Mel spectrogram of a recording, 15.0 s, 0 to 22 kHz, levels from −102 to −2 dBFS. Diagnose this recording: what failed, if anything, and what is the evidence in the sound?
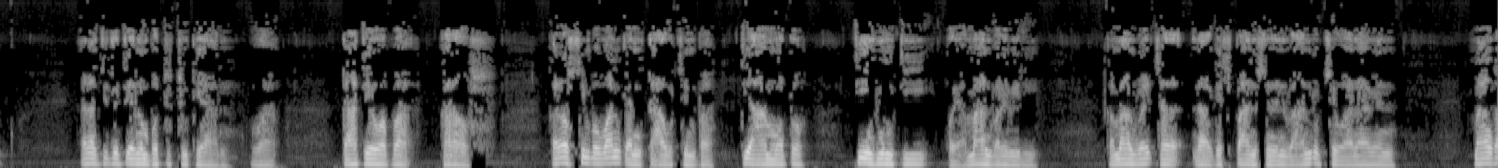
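Heavy codec damage runs throughout: watery, swirling speech and smeared attacks, likely from MP3 compression near 32 kbps dropping weak frequency lines frame to frame, unlike steady broadband noise.

A pre-echo sits at 7.41 s: a brief hiss of about 16 ms before an attack, as codec noise spreads across the transform block. It is not a click, which would lack that smeared lead-in.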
